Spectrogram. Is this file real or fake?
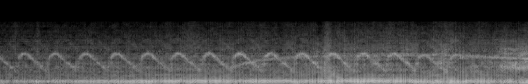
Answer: fake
